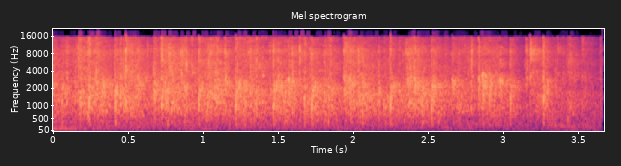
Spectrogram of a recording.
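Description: Steady, dense audience applause from a crowd at an event, loud and close, sustained throughout with no talking over it.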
